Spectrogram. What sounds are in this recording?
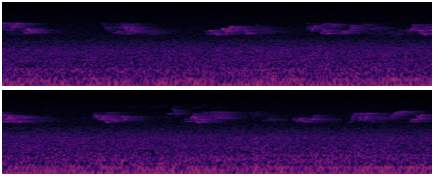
Red-eyed Vireo, Black-and-white Warbler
